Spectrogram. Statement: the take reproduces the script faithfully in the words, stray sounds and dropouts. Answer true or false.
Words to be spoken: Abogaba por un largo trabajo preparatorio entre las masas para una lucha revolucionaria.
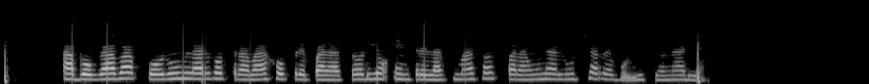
true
